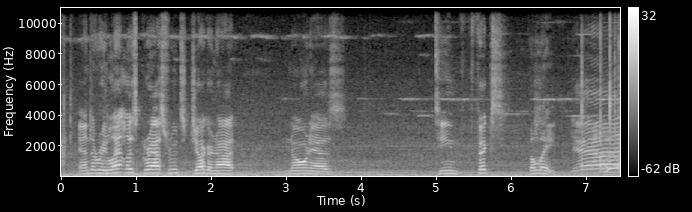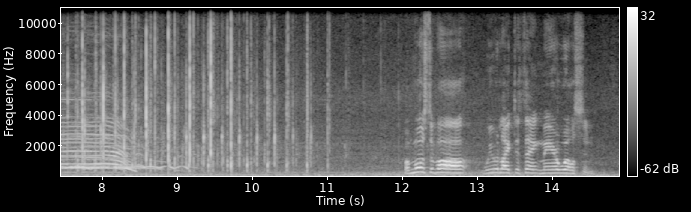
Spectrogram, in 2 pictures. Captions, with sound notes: -And the relentless grassroots juggernaut known as Team Fix the L8. (applause and cheering) But most of all, we would like to thank Mayor Wilson.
